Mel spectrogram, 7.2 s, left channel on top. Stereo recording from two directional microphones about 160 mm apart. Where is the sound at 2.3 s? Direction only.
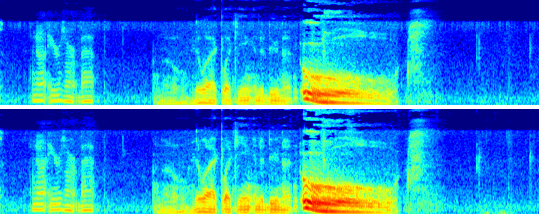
5° right (ahead or behind).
